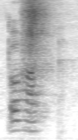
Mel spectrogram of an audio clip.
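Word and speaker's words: Oha (Оха): Okha. Am I saying it right? – No. Oha.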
